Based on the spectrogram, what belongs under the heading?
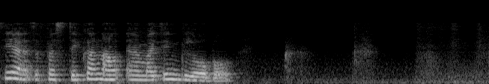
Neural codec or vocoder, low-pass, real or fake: codec, 16 kHz, 0.4 kbps, LongCat-Audio-Codec; 7.2 kHz; fake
